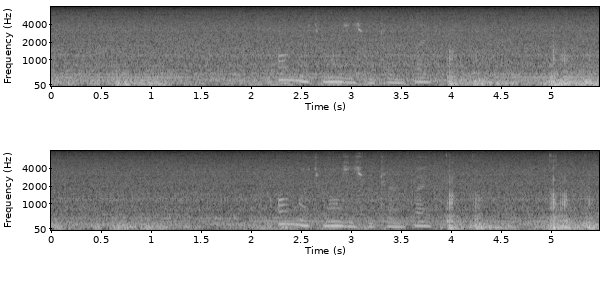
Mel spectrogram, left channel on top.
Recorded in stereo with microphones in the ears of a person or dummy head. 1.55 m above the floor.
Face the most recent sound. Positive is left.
turn(degrees=-90)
